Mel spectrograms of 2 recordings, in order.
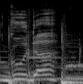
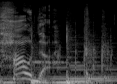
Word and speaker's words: Gouda: happening in full swing pronounces gouda or gouda in other parts of the world here the cheese is known as howda named after the town where it has been sold since 1395.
